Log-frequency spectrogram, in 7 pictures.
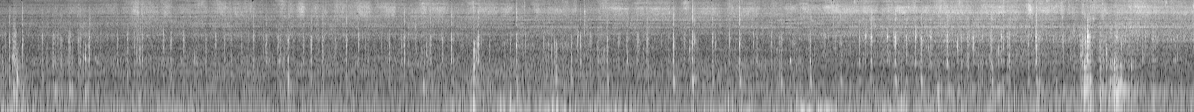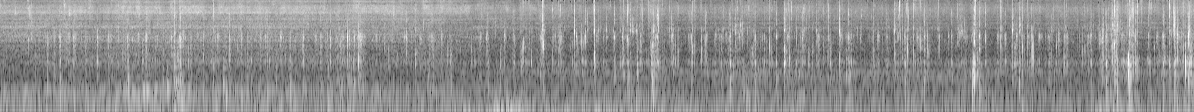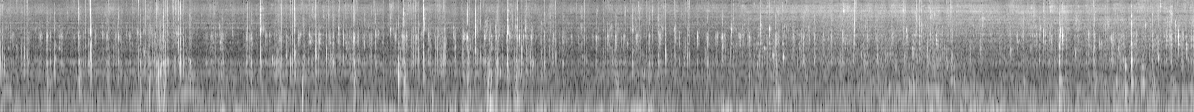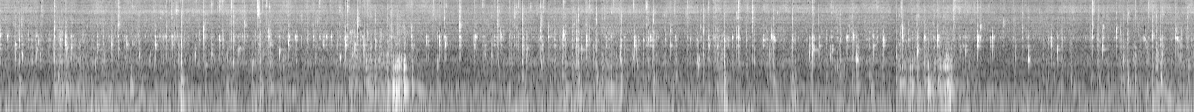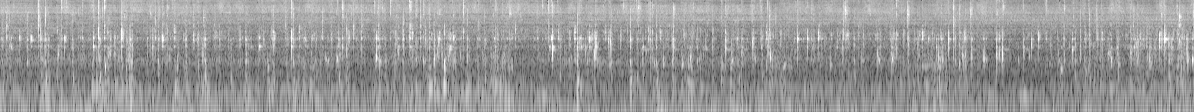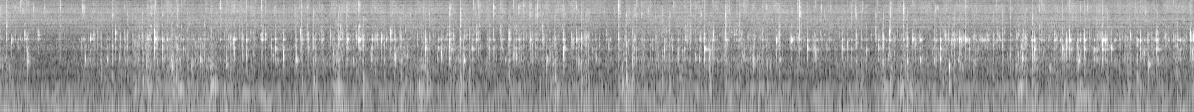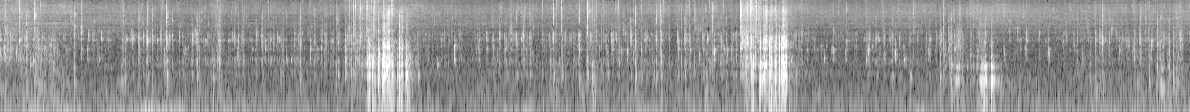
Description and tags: Brewing coffee, with the hiss and gurgles
coffee, brew, java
